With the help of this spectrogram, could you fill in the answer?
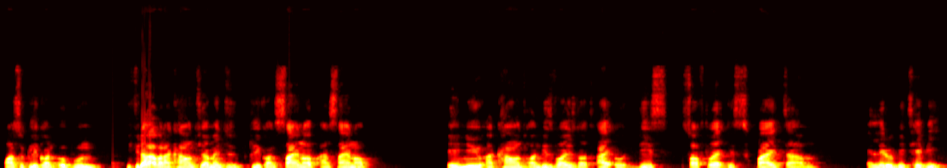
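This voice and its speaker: A man in his forties with a low voice talks through a software tutorial in a casual way. He guides himself and the listener step by step. The recording is slightly dull and lo-fi. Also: normal speed. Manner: talking himself through each on-screen step. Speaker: tutorial host. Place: indoors in a furnished room.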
